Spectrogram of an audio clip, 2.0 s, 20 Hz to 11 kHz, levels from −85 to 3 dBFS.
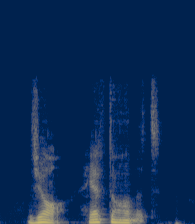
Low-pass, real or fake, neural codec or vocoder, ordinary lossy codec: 7.2 kHz; fake; codec, 16 kHz, 0.5 kbps, X-Codec, HuBERT features, trained on LibriSpeech; AAC, 64 kbps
